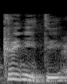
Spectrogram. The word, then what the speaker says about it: Criniti: Quindi Andrea Criniti. – Eccomi. – Ecco appunto. – Hai no, anche azzeccato l'accento del cognome, bravo.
